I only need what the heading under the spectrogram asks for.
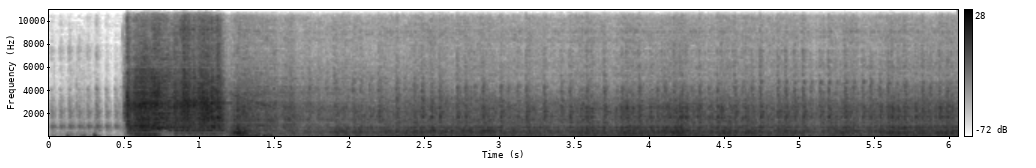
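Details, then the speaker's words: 1994 Suzuki Carry 1.0 pickup, cold start: brief starter whirr, engine catches cleanly into an even, slightly busy cold idle with a little throttle, some vibration from being cold; engine smooth, no piston ring noise; normal cold start. "mesin sudah dinyalain agak saya kasih sedikit karena ini masih dingin jadi getar gitu ya cuman kalau dari mesin dia halus aman"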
